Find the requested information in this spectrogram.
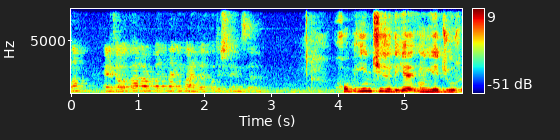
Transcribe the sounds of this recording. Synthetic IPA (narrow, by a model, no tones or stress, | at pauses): nam | e̞ɾt̪ʰebɒːt̪̚bæɾɣæɾɔɾkonenæjovænd̪æjxo̞d̪e̞ʃne̞mizaɾe | xo̞bint͡ʃʰiːzed̪iɟeʔiːnje̞d͡ʒuːɾ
